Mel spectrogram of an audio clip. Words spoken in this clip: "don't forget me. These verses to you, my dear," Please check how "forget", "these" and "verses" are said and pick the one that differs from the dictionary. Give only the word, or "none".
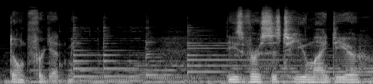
none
